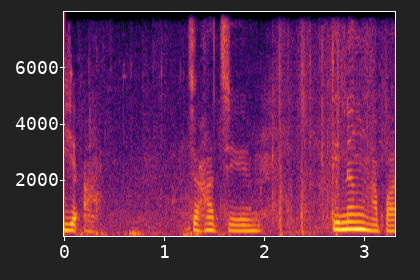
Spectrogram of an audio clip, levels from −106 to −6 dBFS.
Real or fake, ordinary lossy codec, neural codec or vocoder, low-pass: real; none; none; none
